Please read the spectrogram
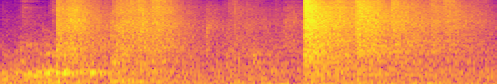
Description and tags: Firstly an old man puts the shopping cart in the row of carts and little later, another guy, younger than the first one, is removing another cart of another row. The supermarket is a Carrefour in Barcelona.
carrefour, metal, shopping, shoppingcart, supermarket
